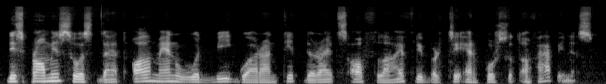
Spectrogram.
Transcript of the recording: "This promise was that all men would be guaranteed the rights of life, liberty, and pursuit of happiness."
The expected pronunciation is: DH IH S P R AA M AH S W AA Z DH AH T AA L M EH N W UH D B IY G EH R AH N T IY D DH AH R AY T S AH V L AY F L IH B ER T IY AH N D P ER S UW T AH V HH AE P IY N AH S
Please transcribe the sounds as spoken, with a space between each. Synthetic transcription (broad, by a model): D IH S P R AA M AH S W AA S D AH T AA L M EH N W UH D B IY G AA R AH N T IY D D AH R AY T S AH F L AY F L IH B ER T IY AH N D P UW S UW T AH F HH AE P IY N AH S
